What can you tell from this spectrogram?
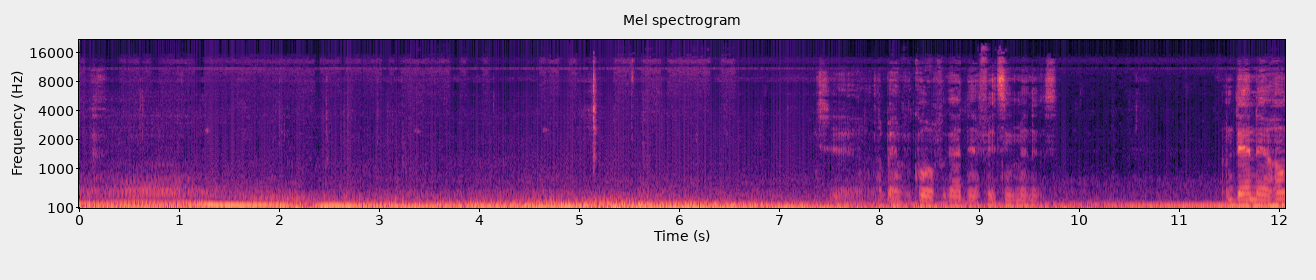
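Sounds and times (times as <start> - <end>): car engine cruising: 0.0 - 12.0.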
